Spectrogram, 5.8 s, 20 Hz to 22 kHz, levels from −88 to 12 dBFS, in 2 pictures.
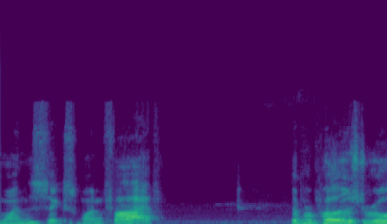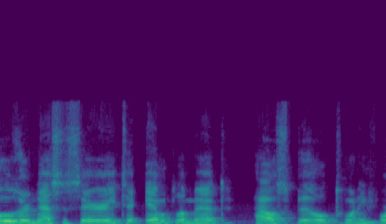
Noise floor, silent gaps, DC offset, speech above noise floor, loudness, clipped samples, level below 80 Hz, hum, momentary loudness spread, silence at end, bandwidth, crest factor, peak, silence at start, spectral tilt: -64 dBFS; none; under 0.1%; 38 dB; -26 LUFS; under 0.1%; -66 dBFS; none; 12 LU; 0 s; 12 kHz; 18 dB; -10 dBFS; 0 s; -6.5 dB/octave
